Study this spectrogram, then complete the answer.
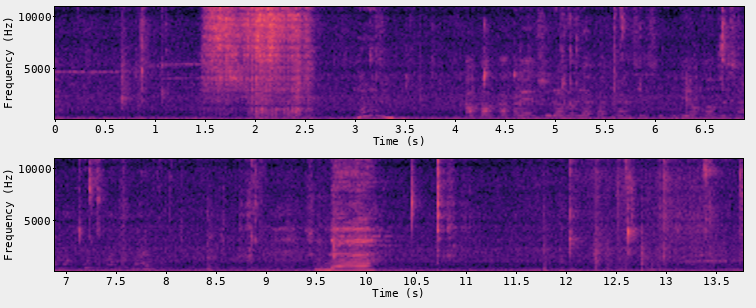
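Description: A young woman slurps noodles.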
